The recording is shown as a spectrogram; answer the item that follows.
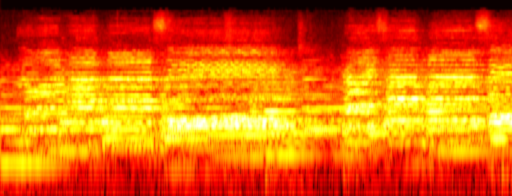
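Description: A small church choir singing slowly in long held chords, one high voice carrying a clear vibrato.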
